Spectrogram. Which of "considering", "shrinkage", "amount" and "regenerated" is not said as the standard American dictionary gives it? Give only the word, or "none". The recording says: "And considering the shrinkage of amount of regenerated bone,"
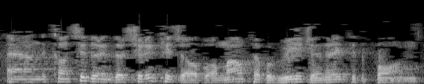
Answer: none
